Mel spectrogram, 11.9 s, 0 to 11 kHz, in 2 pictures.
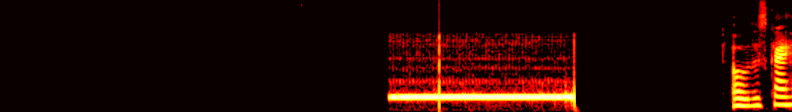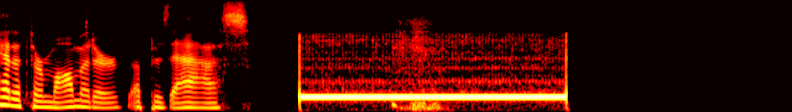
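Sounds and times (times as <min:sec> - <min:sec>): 
telephone dial tone as a call is placed: 0:02.9 - 0:04.3, 0:08.2 - 0:10.2
speech: 0:05.6 - 0:07.9.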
